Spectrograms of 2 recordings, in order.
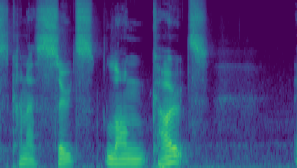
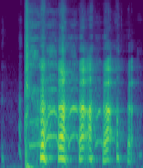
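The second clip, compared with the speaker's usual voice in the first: high, bursting giggle; burst of laughter; 10 semitones higher, 4 dB louder than usual. Real, not acted. Cracking up after a failed accent, high giggle. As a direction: laugh helplessly at yourself. Amused at her own accent.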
